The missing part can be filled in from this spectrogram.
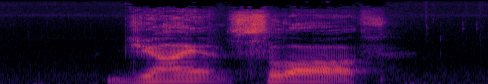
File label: "ᏙᏯ ᎡᏆ", Pronunciation; giant-sloth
